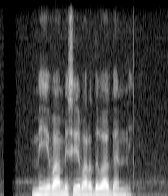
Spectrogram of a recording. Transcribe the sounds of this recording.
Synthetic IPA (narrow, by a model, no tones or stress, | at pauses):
meːʋaːmeseʋaɾəd̪əʋaːɡanːḛ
